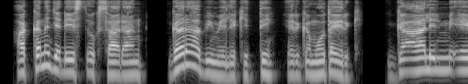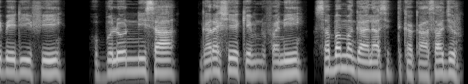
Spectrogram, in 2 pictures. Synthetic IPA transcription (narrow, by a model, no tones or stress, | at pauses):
ʔɐkːɐnɐd͡ʒɛᶑe̞ːst̪ɔksaːᶑaːŋ | ɡɐɾɐːbiːmɛlɛkɪt̪ːɪɛɾɡɐmo̞ːt̪ɐɪɾɡɪ̥ | ɡɐʔaːlɪlmɪeːbed̪iːfɪ | ɔbːɔlo̞ːnːɪːsaː | ɡɐɾɐʃe̞ːkɛmnʊfɐniːsɐbɐmɐɡaːlaːsɪt̪ːɪkɐkʼaːsaːd͡ʒɪɾʊ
